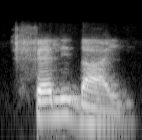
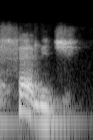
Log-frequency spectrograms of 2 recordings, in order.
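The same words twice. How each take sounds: First: The ending is said with an audible a sound. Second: The ending is said with no a sound. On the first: The speaker calls it wrong. "A gente não fala família Felidae" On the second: The speaker calls it right. "a família é Felidae"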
